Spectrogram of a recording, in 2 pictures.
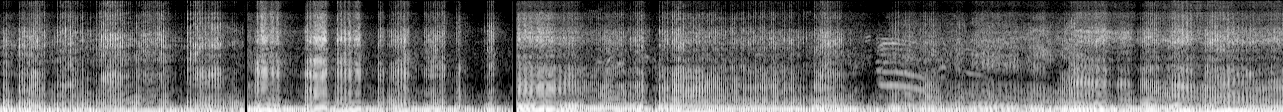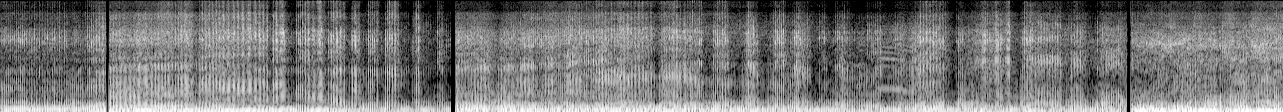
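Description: Quad bike (ATV) engines revving up and down as the riders climb and slide through loose mud, with spectators' voices among them.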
